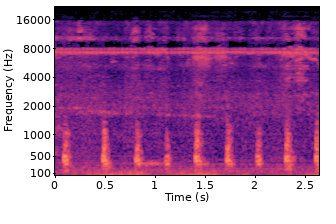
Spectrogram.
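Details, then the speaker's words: Perodua-type car (Myvi/Alza/Viva/Kancil/Kelisa) knocking over uneven roads; wheel rocked side to side by hand gives sharp hollow knocks about three per second with free play, traced to the rack end (tie rod end); worn rack end. "Dan apabila cecek dekat bagian tayar nih, saya godek-godek kiri kanan, dia ada preplay dan juga bunyi ketukan lah yang saya dengar."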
